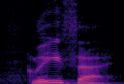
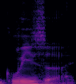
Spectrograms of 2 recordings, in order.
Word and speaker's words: Gliese: which is important for people to realize, is Gliese is how you say this, right? From what I've been able to determine, Gliese is the pronunciation.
